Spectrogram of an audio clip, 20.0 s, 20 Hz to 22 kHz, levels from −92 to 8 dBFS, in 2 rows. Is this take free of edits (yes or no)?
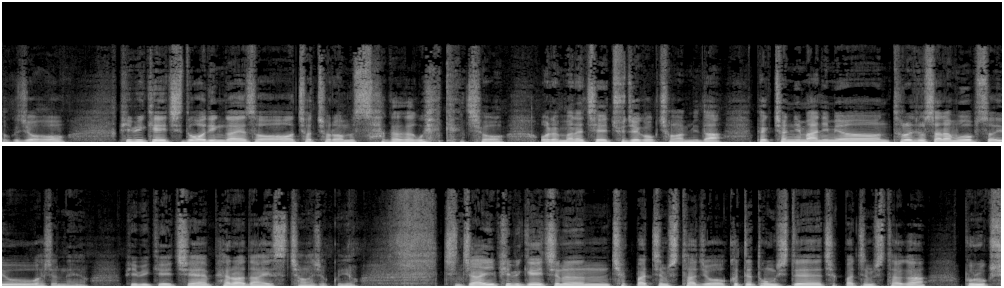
no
